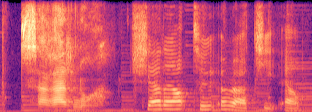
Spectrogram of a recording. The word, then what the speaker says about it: Sagardoa: Forgive me if I get this wrong, but it's called Saganoa. Almost. We'll play you how it is really pronounced. Sagarnoa.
